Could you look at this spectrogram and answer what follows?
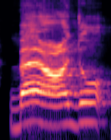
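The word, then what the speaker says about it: بَعْدُ: ഫമാ യുകദ്ദിബുക പിന്നെയോ ബഅദു ബഅദു ബഅദു ആയിന് ശ്രദ്ധയോടെ പറയണം. ബഅദു ബിദ്ദീൻ ബിദ്ദീൻ ബഅദു ബിദ്ദീൻ കേട്ടല്ലോ.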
